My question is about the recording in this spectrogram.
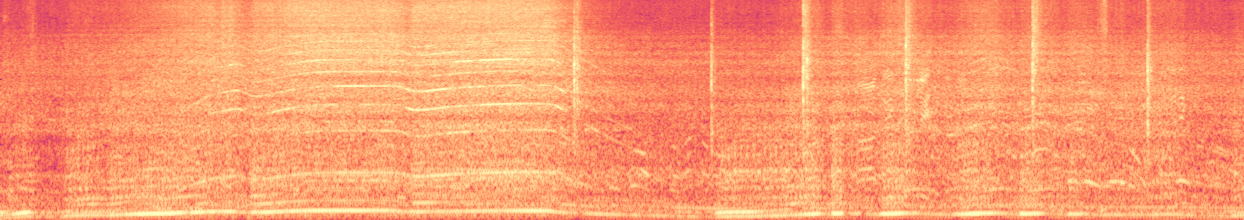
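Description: Nissan King Cab pickup's engine revving hard as it pushes through deep mud: the revs climb over the first two seconds and are held high for a few seconds, then drop and come back as a series of short throttle blips. Several sharp knocks are scattered through the second half.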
